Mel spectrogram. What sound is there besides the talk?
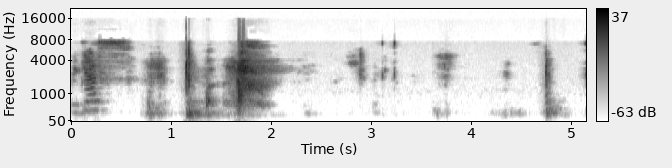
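sneeze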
